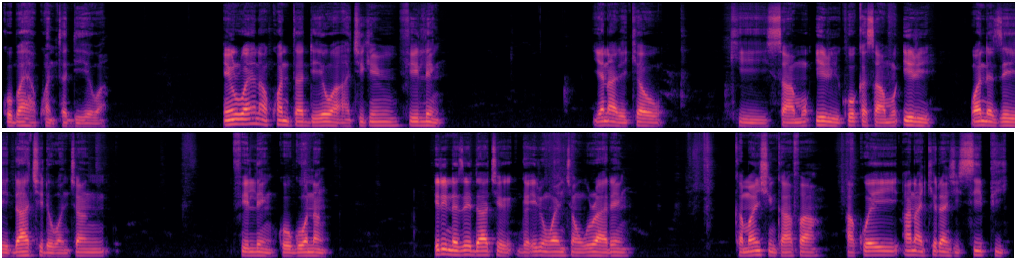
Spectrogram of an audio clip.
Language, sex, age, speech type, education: Hausa, male, 30-45, spontaneous, tertiary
